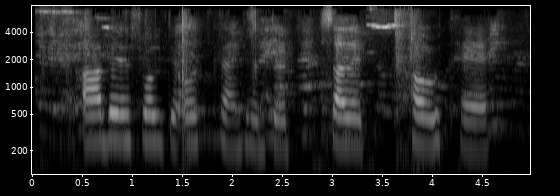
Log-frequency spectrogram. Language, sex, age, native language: Icelandic, other, 12, Icelandic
